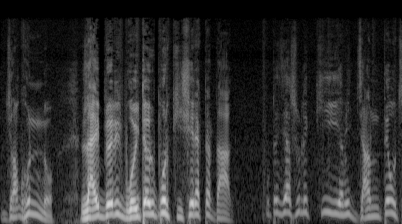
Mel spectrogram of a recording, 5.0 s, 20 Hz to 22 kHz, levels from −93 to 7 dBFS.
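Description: From 0.93 s the speech is hit by automatic gain falling. The gain control judged the input too loud or its background noise too strong and eased its gain down by about 4 dB. Voice and room noise sink together. The drop settles at 2.63 s, just before "দাগ ওটা যে আসলে".

Overlapping this, automatic gain rising runs from 1.26 to 2.29 s. The input level had fallen by about 19 dB, so the control pushed its gain up by about 7 dB. Speech and background swell together gradually. This comes near the talker's movement around 2 s.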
